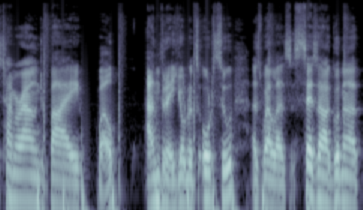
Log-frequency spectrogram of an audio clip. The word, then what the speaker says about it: WRS: Andrei Ursu, better known as Urs, which it's stylized as WRS, but it's pronounced as Urs, which is the Romanian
